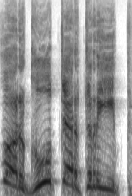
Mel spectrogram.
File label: heavy thanks for the teleporter, de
